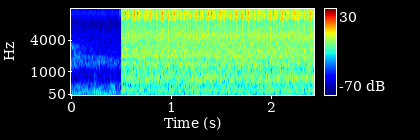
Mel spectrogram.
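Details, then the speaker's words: Kia Rio G4LC engine after rebuild, exhaust manifold retightened after first start showed no oil pressure: smooth, even, quiet idle with no knocks or ticks, no warning lights; sounds healthy. "just listen to that just listen to that quiet nice"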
